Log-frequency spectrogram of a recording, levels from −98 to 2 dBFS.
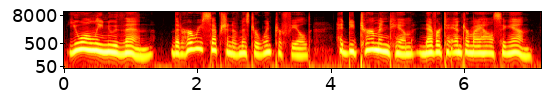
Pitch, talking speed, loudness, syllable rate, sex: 200 Hz, 160 wpm, -16 LUFS, 4.9 syllables/s, female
